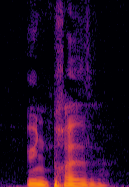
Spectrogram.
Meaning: evidence, proof
- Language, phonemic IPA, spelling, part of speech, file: French, /pʁœv/, preuve, noun, Fr-preuve.ogg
